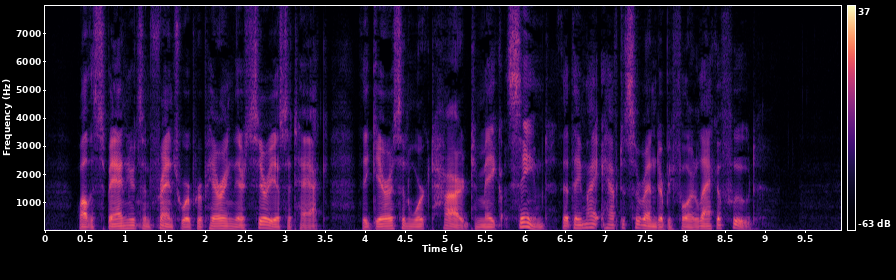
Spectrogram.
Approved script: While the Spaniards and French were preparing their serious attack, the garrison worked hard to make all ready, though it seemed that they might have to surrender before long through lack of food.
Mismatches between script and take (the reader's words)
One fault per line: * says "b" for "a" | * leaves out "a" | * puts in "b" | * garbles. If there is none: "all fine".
* leaves out "all ready though"
* leaves out "long through"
